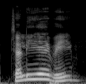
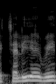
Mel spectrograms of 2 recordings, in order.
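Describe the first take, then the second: First: Impatient, louder and higher push to leave; irritated urging. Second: Said in the usual way. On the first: Acted. Narrator, bored on the cold bench, urges his friend: irritated. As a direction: snap at the friend to get going, fed up. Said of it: "मैंने खिसिया कर कहा". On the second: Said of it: "इन्होंने कहा कि".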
